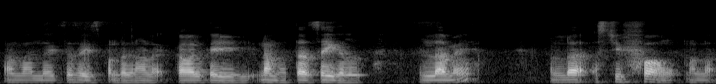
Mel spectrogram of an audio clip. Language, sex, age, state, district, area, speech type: Tamil, male, 45-60, Tamil Nadu, Mayiladuthurai, rural, spontaneous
